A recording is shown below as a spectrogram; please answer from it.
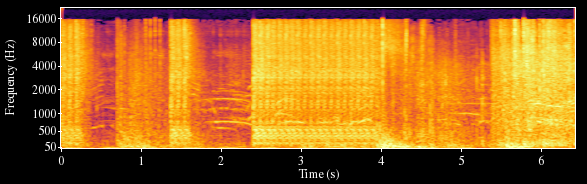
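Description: Several go-kart engines running together, their revs rising and falling with a rapid buzzing, rattling firing. The sound changes abruptly a few times.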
